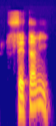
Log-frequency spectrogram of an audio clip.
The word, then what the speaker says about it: cet ami: Y vamos a hacer una especie de liaison. Par exemple, cet ami.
